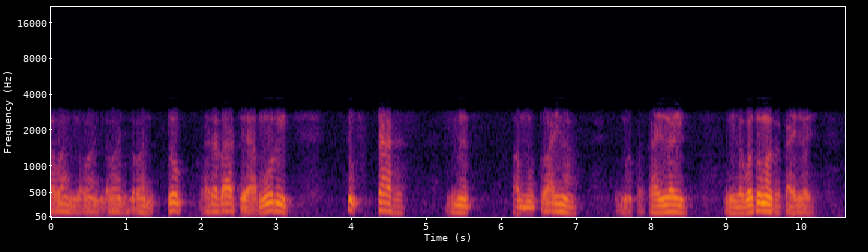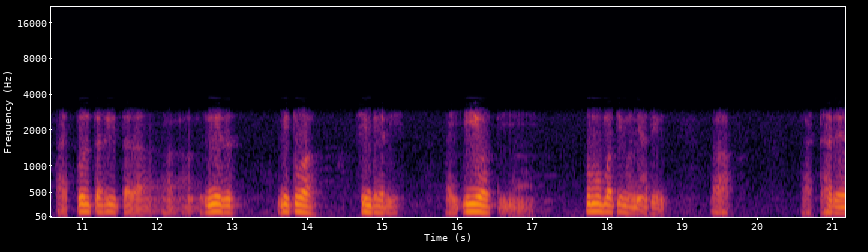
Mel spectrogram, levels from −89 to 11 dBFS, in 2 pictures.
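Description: Speech, carrying Dialogic VOX ADPCM coding for its whole length: nothing survives above 3 kHz, which fits 4-bit samples at 6,000 a second, and heavy grainy hiss trails the voice. A spectrogram shows a flat ceiling at 3 kHz with speckled noise following the speech.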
